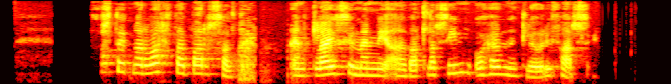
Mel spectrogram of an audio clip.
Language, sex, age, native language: Icelandic, female, 18-19, Icelandic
